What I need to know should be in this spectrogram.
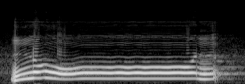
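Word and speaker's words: نون: Nun ini gini. Bukan bukan, tapi bacanya nun.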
